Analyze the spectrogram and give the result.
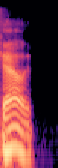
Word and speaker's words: Khaled: How do you pronounce that name? Khaled? Yeah, I'm DJ Khaled.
